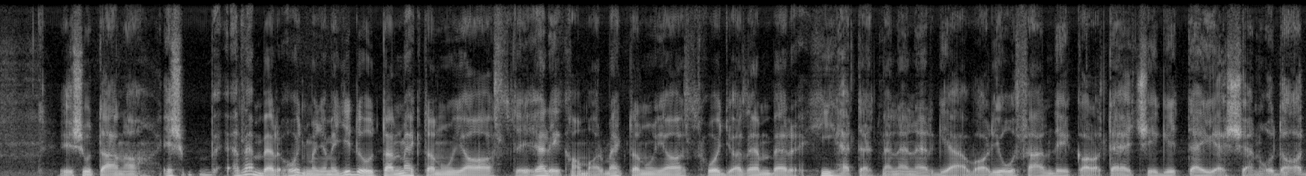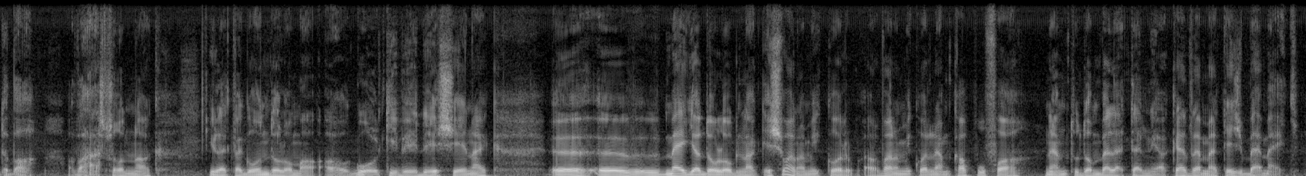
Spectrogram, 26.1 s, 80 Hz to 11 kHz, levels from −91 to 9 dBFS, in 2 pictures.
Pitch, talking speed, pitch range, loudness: 85 Hz, 125 wpm, 75-105 Hz, -20 LUFS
